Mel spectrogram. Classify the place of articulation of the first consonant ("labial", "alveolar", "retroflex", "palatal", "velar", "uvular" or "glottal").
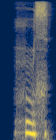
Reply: glottal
